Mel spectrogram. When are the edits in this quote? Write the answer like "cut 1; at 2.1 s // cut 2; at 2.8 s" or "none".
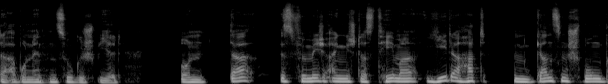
cut 1; at 2.2 s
